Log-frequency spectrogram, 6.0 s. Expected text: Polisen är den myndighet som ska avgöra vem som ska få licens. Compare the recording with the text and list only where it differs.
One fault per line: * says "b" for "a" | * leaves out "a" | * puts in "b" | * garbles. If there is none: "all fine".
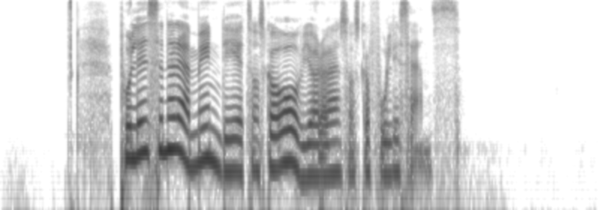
all fine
